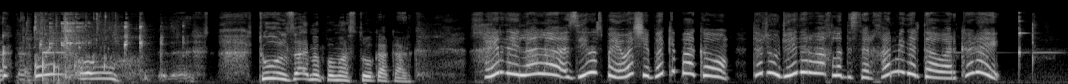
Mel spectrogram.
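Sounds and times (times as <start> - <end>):
speech: 0.0 - 10.1
stack of crockery clinking while carried: 0.2 - 1.9.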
